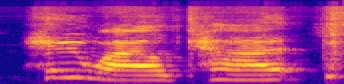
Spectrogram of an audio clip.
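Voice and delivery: slow drawn-out greeting; Gabriella voice. Retold or imitated. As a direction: stretch it out, sing-song. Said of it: "Gabriella's like".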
